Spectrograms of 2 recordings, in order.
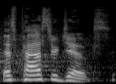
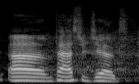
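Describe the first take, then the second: First: Said in the usual way. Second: Laughing through pastor jokes. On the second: Real, not acted. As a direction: chuckle at your own joke, slowly.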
